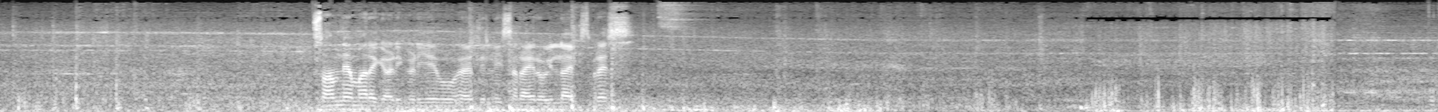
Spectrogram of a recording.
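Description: A train rumbles past close by on the tracks.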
